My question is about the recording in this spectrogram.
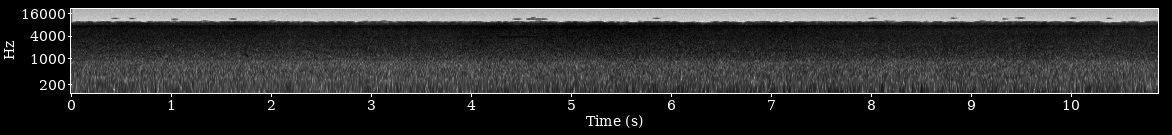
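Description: Steady noise of wind buffeting the microphone, a low rumble, over the wash of ocean surf breaking on the shore.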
